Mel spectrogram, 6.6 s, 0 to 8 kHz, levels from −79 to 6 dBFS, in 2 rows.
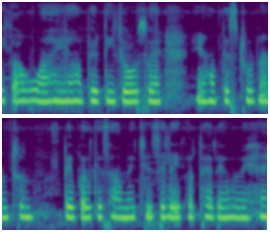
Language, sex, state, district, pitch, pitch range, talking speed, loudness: Hindi, female, Odisha, Khordha, 240 Hz, 235-245 Hz, 160 wpm, -15 LUFS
